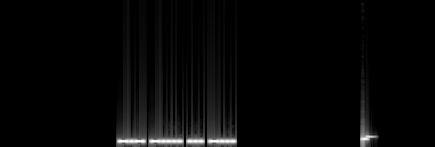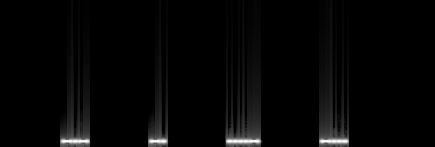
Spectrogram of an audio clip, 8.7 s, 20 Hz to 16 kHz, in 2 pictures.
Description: Morse code, heard as a keyed tone, about 44 wpm, spaced as for 19 wpm, 700 Hz. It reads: K6SB KN4B
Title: USA Call Signs - 4 Characters - 8x Character Spacing - 45wpm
